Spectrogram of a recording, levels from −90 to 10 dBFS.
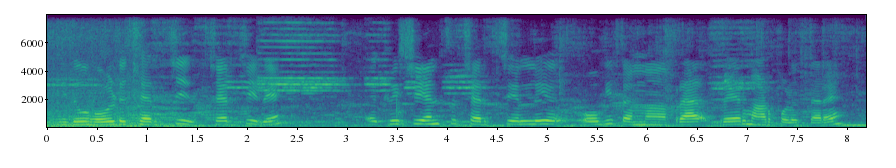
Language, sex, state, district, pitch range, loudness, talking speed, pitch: Kannada, female, Karnataka, Raichur, 195-230 Hz, -16 LUFS, 110 wpm, 215 Hz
